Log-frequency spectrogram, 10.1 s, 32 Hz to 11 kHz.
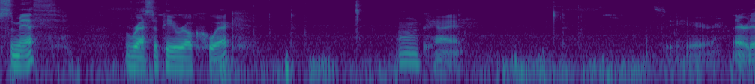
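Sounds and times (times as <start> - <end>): faint laptop clicks: 3.3 - 4.2, 7.3 - 7.9.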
